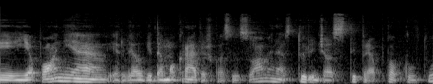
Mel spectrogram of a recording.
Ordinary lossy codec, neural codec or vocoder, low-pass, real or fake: MP3, 48 kbps; vocoder, 44.1 kHz, 128 mel bands, Pupu-Vocoder; 14.4 kHz; fake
